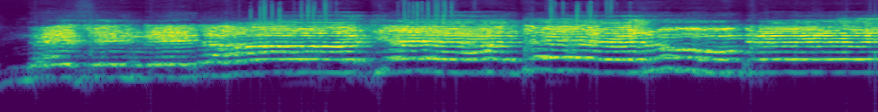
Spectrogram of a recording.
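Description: A group of men chanting an Urdu noha (a mourning lament) together, unaccompanied, in long held sung lines.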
